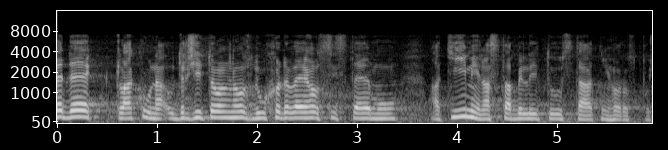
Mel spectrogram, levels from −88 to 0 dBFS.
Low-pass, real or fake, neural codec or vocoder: 7.2 kHz; fake; codec, 16 kHz, 16 kbps, FunCodec, trained on Chinese and English, 50 frames a second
